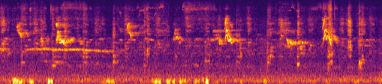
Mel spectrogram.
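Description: Small birds chirping and calling in short notes, with one held whistle for about a second and a half early on, over faint soft low thuds.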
